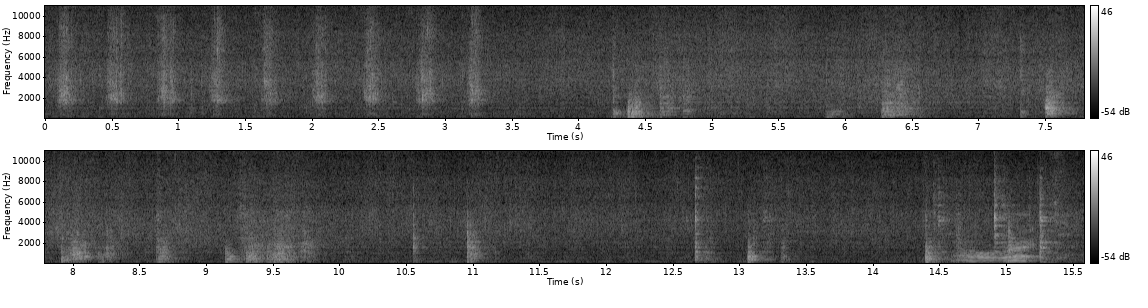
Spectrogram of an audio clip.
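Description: Turkey chili with beans and tomatoes cooks in a pot, with a run of rhythmic spoon scrapes and stirring strokes over a soft simmering sizzle, close and fairly quiet.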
